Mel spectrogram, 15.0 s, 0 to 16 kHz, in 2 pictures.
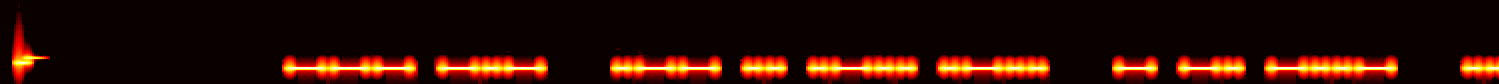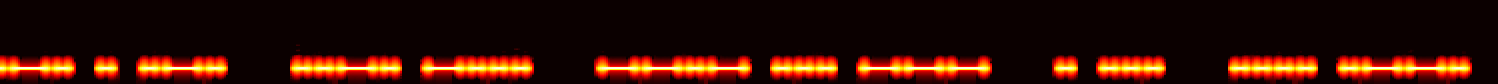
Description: Morse code, heard as a keyed tone, about 22 wpm, 700 Hz. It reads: OK WILL TNX FER FB QSO ES HP
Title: Practice QSO - Exchange 4 - Ending - 22wpm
